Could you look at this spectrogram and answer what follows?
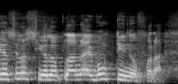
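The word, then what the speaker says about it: Ctenophora: কী হচ্ছিল সিওলোপ্লানা এবং টিনোফোরা তো দেখো টিনোফোরার বানানটা ইংরেজিতে কিন্তু সি দিয়ে শুরু এটা মনে রাখবা তোমরা তাহলে এখানে উত্তর হবে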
